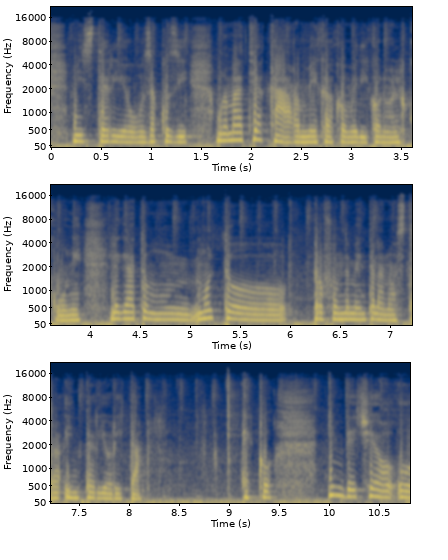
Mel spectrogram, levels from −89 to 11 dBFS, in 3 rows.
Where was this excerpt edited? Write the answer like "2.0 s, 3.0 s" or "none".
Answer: 4.5 s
